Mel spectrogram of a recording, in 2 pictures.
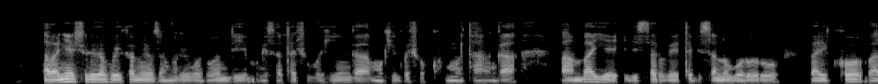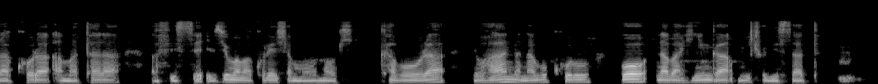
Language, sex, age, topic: Rundi, male, 25-35, education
